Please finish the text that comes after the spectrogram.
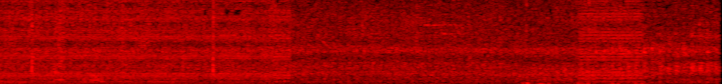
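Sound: street traffic noise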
